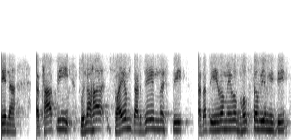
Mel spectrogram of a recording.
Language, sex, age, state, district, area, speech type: Sanskrit, male, 18-30, Andhra Pradesh, Palnadu, rural, conversation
